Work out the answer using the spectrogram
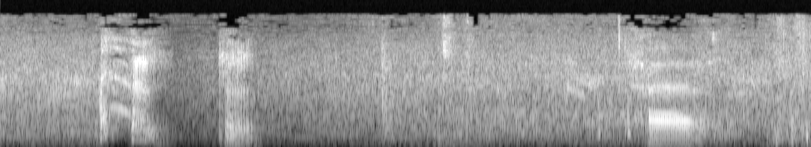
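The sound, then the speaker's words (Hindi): Coughing during a spiritual discourse: two harsh, rough coughs come close together over a steady background hiss, and a voice is heard briefly later on. “मुरली के time पे खांसी खांसी की टपक पड़ी।”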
